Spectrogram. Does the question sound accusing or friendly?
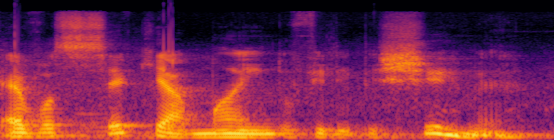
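accusing. The question sounds accusing and unfriendly. The child has hurt someone. "Mas quando vem assim: ... Será que ele mordeu ou bateu"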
